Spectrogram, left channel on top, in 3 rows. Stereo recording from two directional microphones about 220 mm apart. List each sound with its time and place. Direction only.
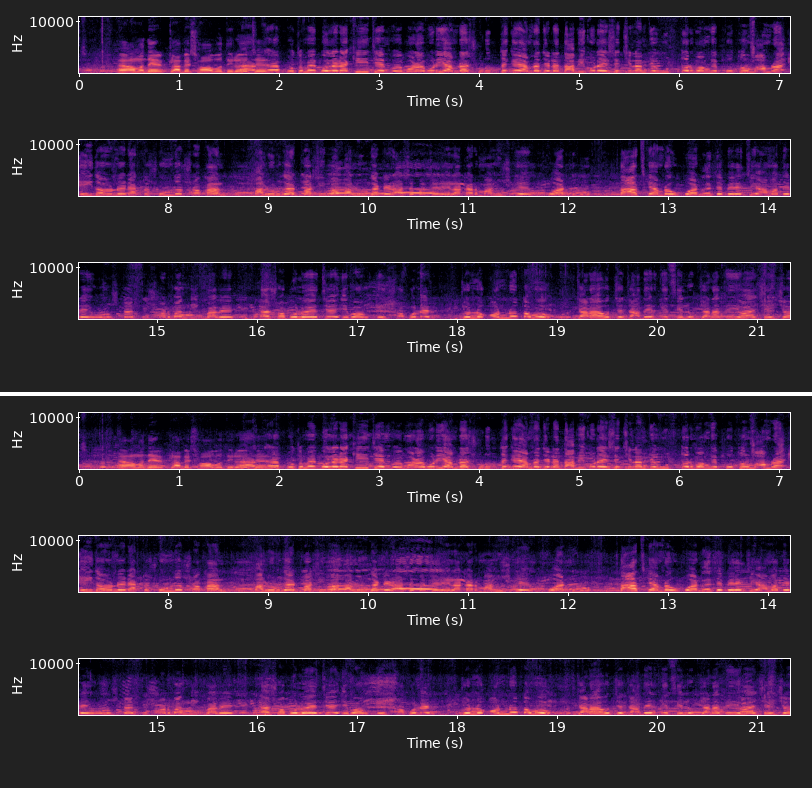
0.3 s speech: 55° left (ahead or behind)
1.9 s a man's voice: 15° left (ahead or behind)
